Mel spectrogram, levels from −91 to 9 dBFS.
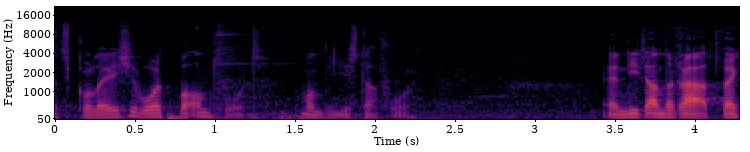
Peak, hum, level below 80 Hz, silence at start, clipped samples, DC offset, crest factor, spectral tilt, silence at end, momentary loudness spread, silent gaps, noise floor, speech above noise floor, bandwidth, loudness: -20 dBFS; none; -70 dBFS; 0 s; under 0.1%; under 0.1%; 26 dB; -5.5 dB/octave; 0 s; 20 LU; none; -71 dBFS; 27 dB; 13 kHz; -44 LUFS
